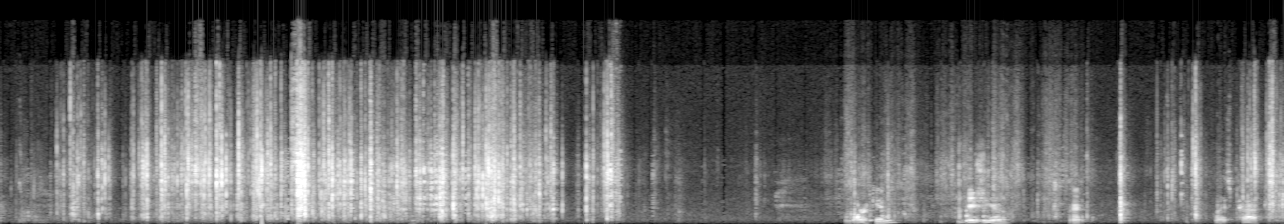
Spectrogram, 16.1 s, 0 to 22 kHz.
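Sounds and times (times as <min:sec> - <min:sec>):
plastic wrapper crinkling and tearing: 0:00.0 - 0:08.0, 0:14.4 - 0:16.0.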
